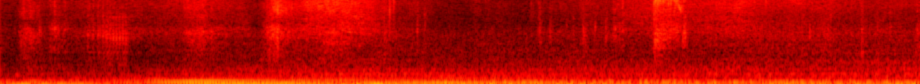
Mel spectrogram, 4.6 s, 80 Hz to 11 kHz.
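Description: A BMW M140i with a limited slip differential drones low and steady while sliding on a skid pan, its engine tone shifting in pitch as the revs change.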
